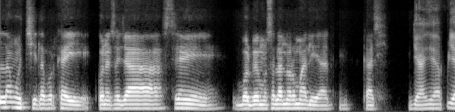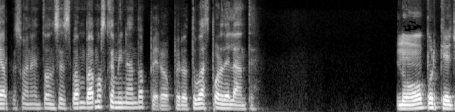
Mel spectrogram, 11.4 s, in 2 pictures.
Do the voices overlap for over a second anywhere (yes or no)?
no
